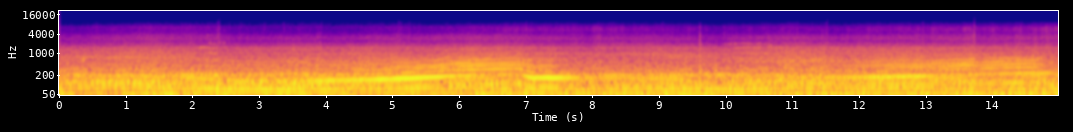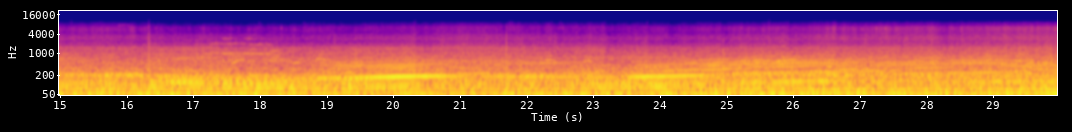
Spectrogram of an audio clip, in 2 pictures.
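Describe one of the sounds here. A car engine drones loudly from inside the cabin, revving up and down through the gears.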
